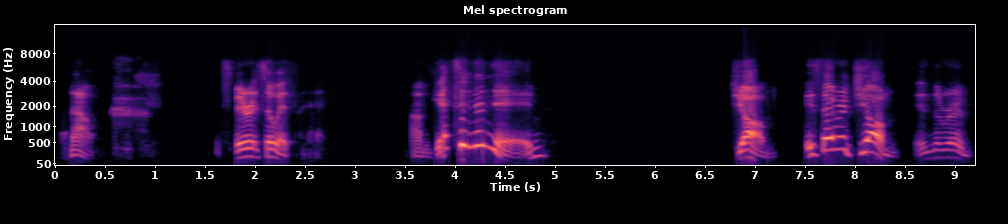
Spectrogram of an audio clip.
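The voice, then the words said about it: Impression of a comedy character's voice. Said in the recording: “do your Clinton Baptiste impression ... So good, man.”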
